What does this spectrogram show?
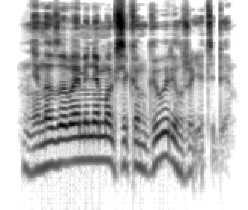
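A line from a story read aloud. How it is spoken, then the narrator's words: Grumbled. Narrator (Russian): пробурчал Ковалев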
